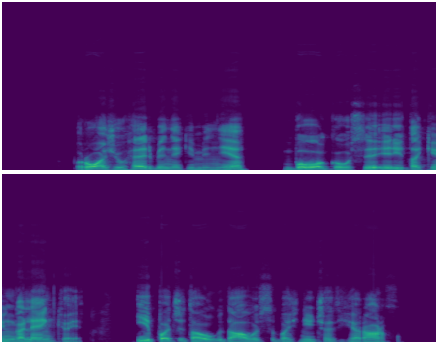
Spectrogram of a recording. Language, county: Lithuanian, Tauragė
